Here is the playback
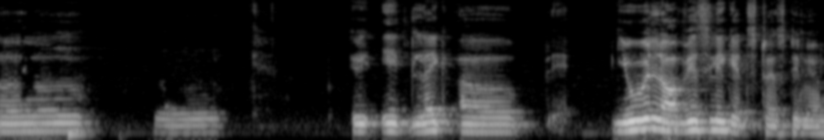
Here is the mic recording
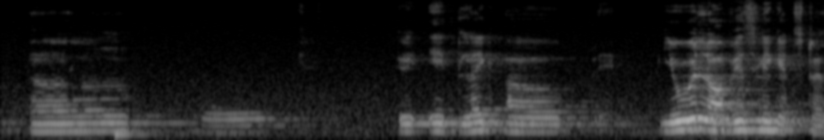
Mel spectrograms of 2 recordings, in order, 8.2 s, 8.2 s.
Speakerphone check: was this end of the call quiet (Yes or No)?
Yes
